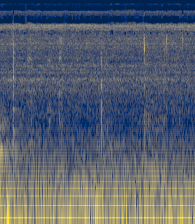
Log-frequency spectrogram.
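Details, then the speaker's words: Spring-loaded check valve removed from a belt-driven pressure washer pump, pressed with plier tips: a few crisp light clicks in a quiet room as the spring moves freely and reseals; the valve is good, normal check valve click. "That spring on top, it depresses the spring. When water goes in there, pushes against the spring, allows water to flow, and then closes it back off."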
